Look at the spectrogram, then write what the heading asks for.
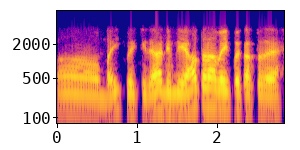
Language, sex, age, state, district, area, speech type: Kannada, male, 45-60, Karnataka, Bangalore Urban, urban, conversation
